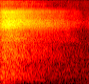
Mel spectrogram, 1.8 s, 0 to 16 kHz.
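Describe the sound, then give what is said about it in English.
A slow, deliberate inhale, taken as part of a counted breathing exercise, makes a soft airy hiss. It is loudest at the start and fades steadily, with no other sound. “Let's breathe in for 4.”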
